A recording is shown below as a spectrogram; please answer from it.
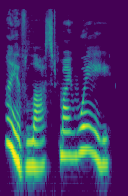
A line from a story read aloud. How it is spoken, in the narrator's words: our little hero cries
